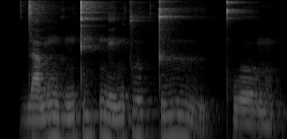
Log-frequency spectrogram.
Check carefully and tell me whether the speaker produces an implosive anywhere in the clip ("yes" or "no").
no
